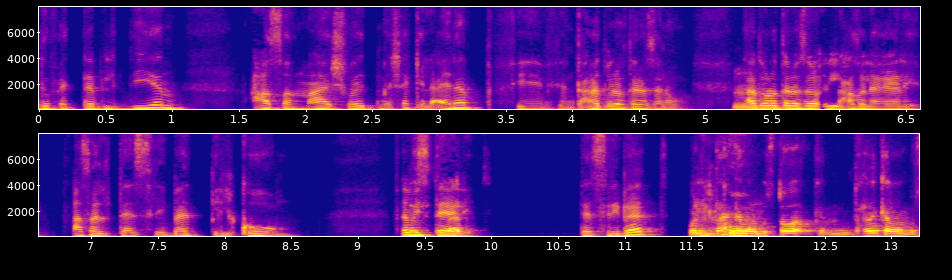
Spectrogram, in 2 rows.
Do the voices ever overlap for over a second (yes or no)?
no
